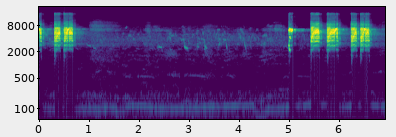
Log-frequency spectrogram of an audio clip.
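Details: Black francolin giving harsh, grating notes: two scratchy bursts at the start, a long quiet gap over a low steady hum, then a rapid run of four or five rasping notes.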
